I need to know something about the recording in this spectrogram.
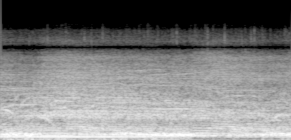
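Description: Nu-metal band playing live through a loud PA: heavy electric guitar and bass with drums, recorded from the crowd, dense and steady.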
